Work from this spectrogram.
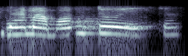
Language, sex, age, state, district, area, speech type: Kannada, female, 18-30, Karnataka, Hassan, urban, conversation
